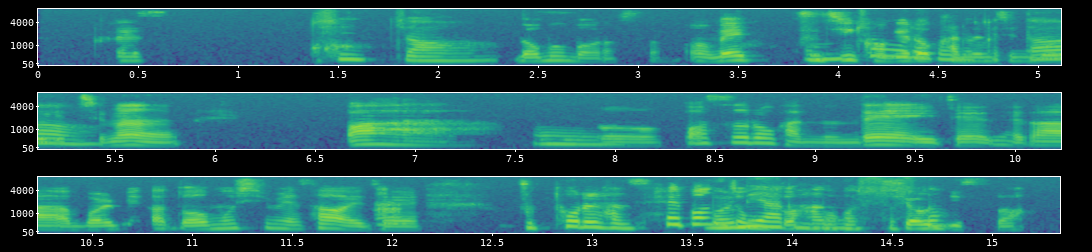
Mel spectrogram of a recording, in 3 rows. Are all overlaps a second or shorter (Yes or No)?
No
